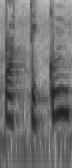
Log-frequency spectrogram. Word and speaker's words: praktikum: Kata praktikum salah secara fonologi karena terjadi penambahan bunyi e di awal kata. Kata baku yang benar adalah praktikum. Penambahan fonem menyebabkan kesalahan pelafalan. perbaikannya. Iya, besok praktikum jam 800 pagi.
